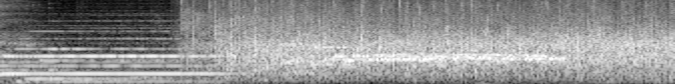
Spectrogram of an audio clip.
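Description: The final held chord of the song's accompaniment rings out and fades, then an audience breaks into applause about two seconds in and keeps clapping.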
